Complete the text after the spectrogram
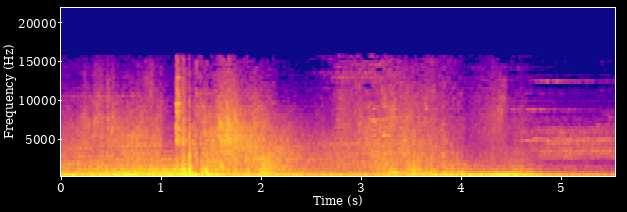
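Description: A magical explosion booms and crackles.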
